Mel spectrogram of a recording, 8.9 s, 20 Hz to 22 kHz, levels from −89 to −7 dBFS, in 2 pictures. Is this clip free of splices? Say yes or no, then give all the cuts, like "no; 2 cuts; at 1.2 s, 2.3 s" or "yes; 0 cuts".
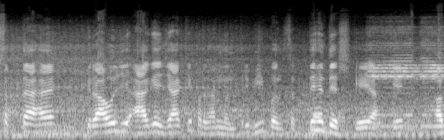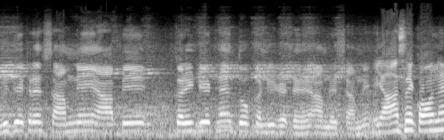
yes; 0 cuts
